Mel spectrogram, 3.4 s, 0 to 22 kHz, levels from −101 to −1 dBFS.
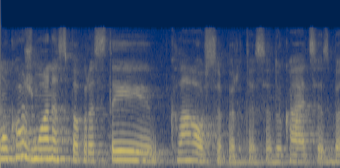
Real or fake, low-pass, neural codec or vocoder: fake; 10.8 kHz; vocoder, 44.1 kHz, 128 mel bands every 256 samples, BigVGAN v2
